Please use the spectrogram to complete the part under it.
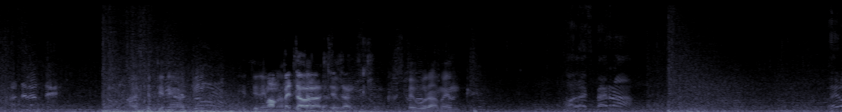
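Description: Explosions boom in a battle.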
